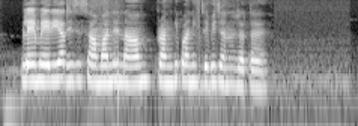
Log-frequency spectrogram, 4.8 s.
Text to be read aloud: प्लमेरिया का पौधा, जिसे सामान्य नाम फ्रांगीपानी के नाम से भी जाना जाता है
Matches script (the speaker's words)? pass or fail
fail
